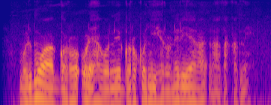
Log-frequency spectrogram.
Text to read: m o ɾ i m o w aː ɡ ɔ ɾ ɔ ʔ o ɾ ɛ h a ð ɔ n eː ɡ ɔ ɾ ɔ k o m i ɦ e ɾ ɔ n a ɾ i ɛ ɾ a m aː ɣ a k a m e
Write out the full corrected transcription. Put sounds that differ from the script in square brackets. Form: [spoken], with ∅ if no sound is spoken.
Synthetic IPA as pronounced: m o ɾ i m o w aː ɡ ɔ ɾ ɔ ʔ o ɾ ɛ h a [ɣ] ɔ n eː ɡ ɔ ɾ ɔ k o [ɲ] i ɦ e ɾ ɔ n [e] ɾ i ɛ ɾ a [n] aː [ð] a k a m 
